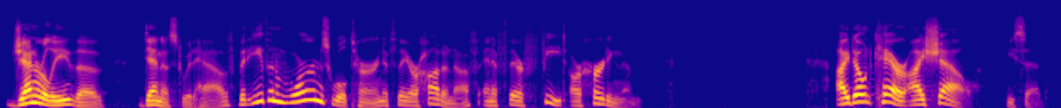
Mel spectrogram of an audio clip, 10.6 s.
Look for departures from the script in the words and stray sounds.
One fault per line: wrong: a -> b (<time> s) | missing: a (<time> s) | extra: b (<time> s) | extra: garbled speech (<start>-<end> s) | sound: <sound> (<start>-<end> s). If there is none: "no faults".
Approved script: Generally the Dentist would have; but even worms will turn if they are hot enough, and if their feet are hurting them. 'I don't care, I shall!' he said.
no faults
